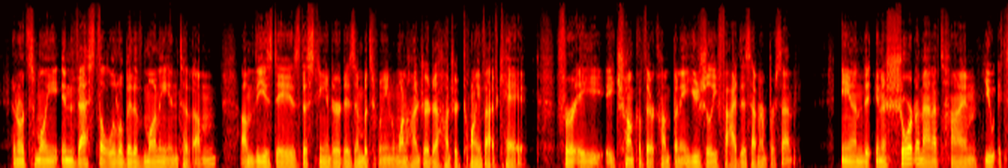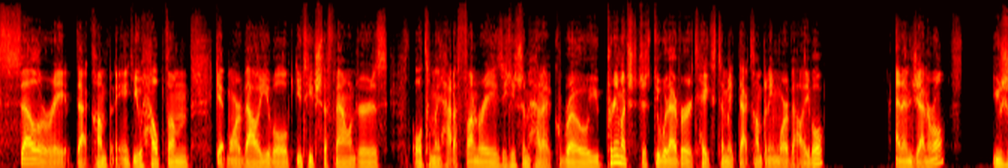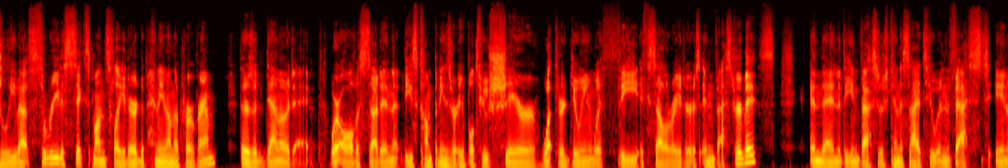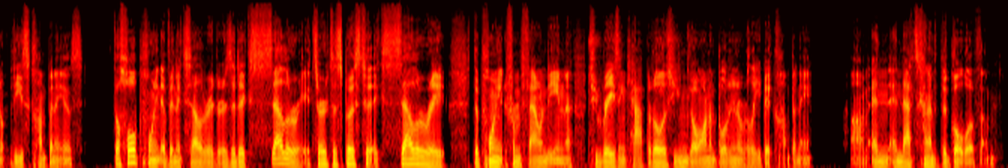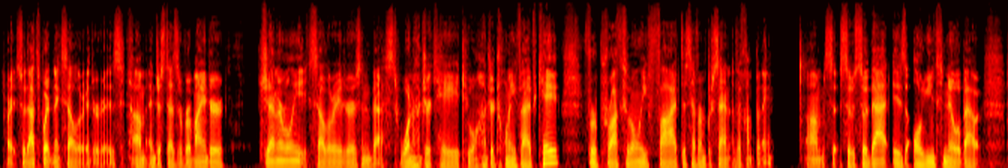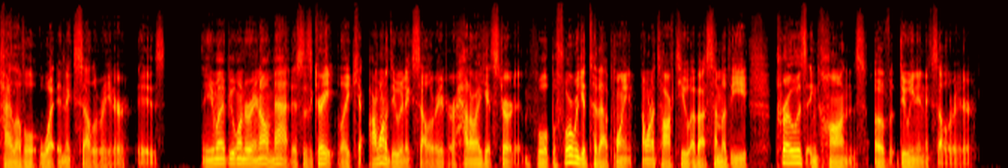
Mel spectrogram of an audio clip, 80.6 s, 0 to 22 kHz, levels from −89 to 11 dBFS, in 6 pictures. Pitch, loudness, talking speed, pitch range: 90 Hz, -24 LUFS, 195 wpm, 85-100 Hz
